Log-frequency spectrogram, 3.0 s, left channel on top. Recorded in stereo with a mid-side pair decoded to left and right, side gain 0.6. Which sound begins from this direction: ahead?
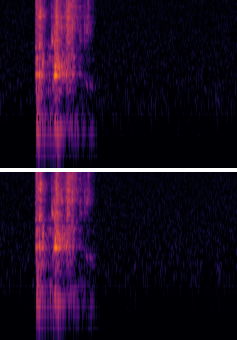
A splash, at 0.4 s.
